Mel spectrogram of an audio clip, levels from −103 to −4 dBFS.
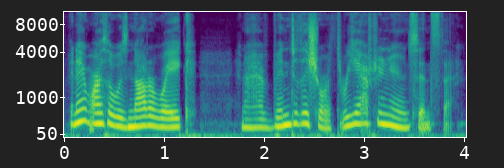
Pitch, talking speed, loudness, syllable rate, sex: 215 Hz, 240 wpm, -17 LUFS, 7.0 syllables/s, female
